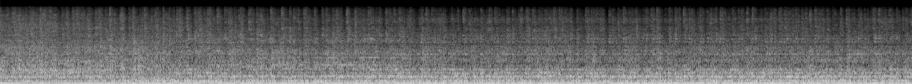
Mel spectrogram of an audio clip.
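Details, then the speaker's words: Chevy C10 truck V8 warming up: deep steady idle burble with no knocking or misses; normal idle, tachometer needle jumping. "This is me hearing the idle. Wow, and it sounds good. It sounds good."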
